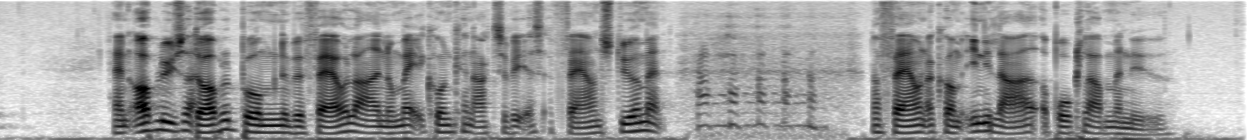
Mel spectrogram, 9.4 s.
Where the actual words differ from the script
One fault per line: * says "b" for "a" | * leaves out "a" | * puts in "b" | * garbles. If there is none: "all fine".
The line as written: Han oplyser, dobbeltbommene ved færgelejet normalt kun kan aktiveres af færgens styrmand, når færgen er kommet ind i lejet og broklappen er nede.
all fine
